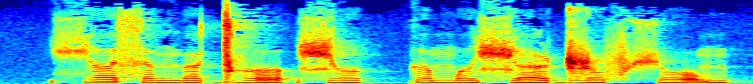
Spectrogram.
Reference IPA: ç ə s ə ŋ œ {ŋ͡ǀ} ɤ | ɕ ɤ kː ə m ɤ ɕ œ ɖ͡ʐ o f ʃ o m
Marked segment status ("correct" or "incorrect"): incorrect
